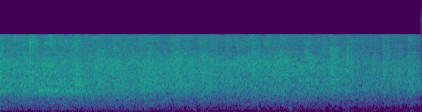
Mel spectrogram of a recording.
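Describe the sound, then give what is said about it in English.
Steady, dense hand clapping from a church audience at a gathering in Koforidua, welcoming a visiting pastor; fairly faint, with an even roar of claps throughout that eases slightly toward the end. “Clap your hands and let's receive him.”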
